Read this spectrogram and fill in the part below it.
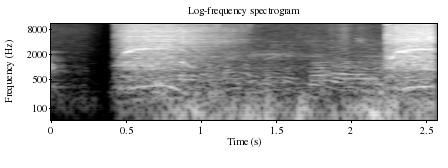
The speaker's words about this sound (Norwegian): Det blir sveisa og bora iherdig ved stranda i Rødby havn for tida. Neste år blir dette byggeplass for 3000 arbeidere som skal stå for en 18 km lang tunnel mellom Danmark og Tyskland, der en i dag må ta ferje.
